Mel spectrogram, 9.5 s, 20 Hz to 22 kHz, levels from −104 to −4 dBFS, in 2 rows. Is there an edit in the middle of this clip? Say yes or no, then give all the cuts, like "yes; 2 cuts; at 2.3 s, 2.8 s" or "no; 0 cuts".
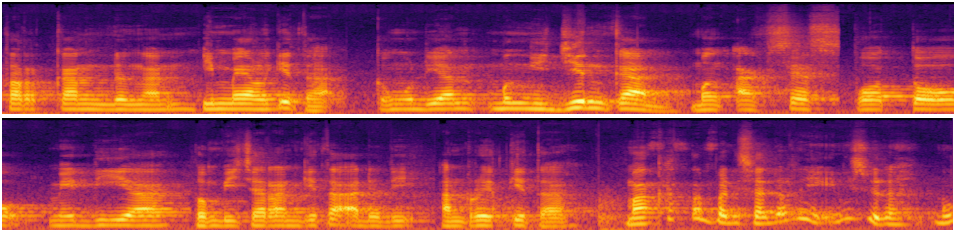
yes; 5 cuts; at 0.9 s, 1.8 s, 3.7 s, 5.6 s, 7.4 s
